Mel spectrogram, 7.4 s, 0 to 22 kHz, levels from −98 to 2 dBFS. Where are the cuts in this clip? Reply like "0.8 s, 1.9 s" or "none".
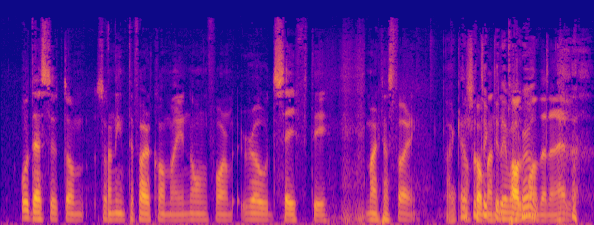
1.3 s, 2.9 s, 4.5 s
